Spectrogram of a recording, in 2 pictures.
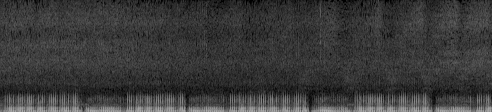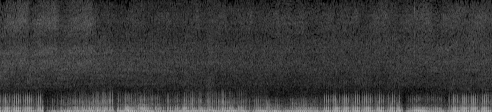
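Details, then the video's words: Sleeping kitten purring: a low, steady rumble in phrases of about one to one and a half seconds, each broken by a short pause at every breath, with a faint background hiss. "Suara Anak Kucing Tidur Sambil Mendengkur"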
